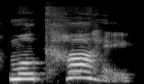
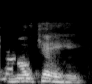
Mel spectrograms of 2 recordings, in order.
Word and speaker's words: Mulcahy: We have Mulcahy. That's how they say it in Ireland, actually. Did I say it? Mulcahy. Mulcahy.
